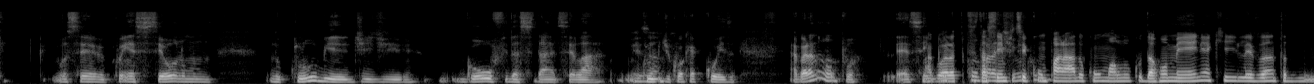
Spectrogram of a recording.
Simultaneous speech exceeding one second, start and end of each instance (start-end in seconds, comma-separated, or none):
9.2-10.6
